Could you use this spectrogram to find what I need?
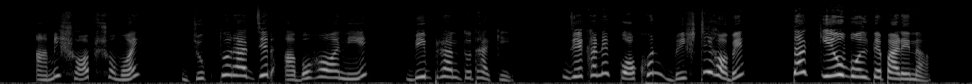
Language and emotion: Bengali, surprised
